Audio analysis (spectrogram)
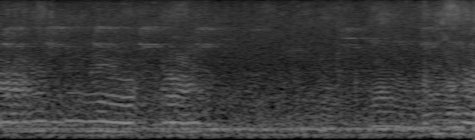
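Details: UK honey bees at their hive being irritated by three or more suspected parasitic flies in the evening. A dense steady buzzing drone, gently fluctuating with shifting higher overtones.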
